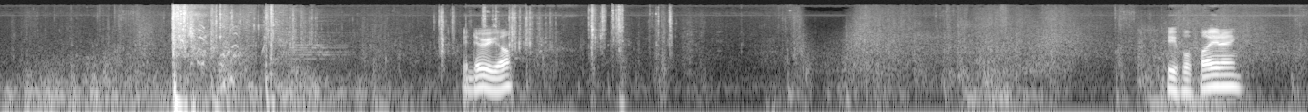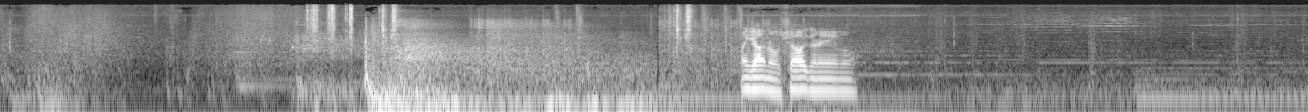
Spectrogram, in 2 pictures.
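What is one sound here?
Footsteps thud quickly on grass and wooden steps.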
